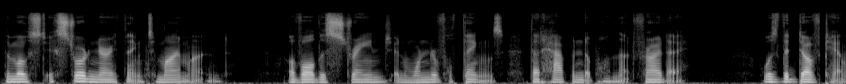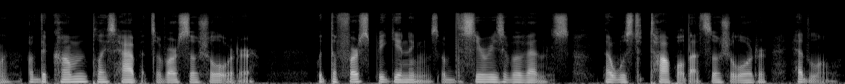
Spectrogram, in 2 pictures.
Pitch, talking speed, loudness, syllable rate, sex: 110 Hz, 165 wpm, -23 LUFS, 5.4 syllables/s, male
